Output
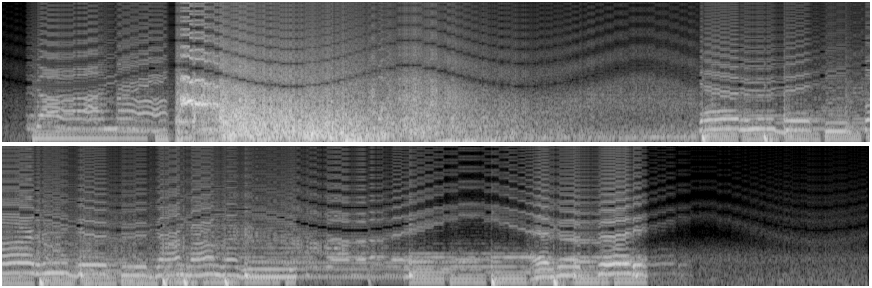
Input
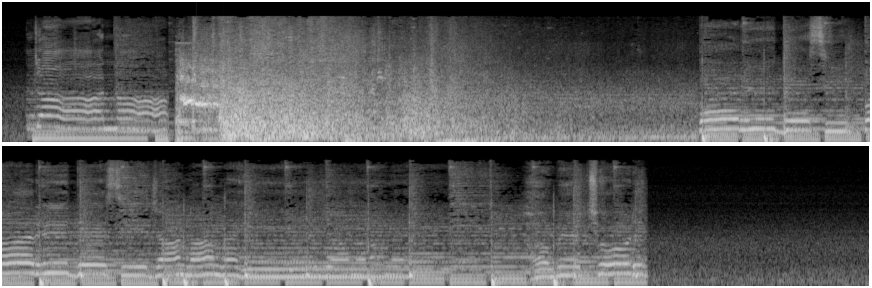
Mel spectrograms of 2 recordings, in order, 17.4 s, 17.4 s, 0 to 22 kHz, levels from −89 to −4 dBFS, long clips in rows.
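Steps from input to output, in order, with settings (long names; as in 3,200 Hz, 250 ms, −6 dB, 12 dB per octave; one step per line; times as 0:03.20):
0:11.62–0:12.70: spectral tilt +4.5 dB per octave
low-pass filter sweep 2,800 Hz → 720 Hz, 0:10.93–0:12.33
0:03.06–0:03.88: low-shelf EQ 300 Hz +7 dB
slap from a distant wall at 78 metres, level −22 dB
sample-and-hold swept by an LFO 16×, swing 60% 0.43 Hz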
